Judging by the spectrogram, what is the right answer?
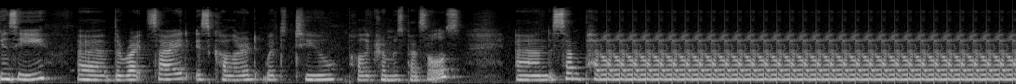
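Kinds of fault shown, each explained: Broken-record loop: the player or stream likely stalled and kept resending its last 131 ms fragment, which repeats 31 times back to back from 6.07 s to the end, replacing the audio that should have played.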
